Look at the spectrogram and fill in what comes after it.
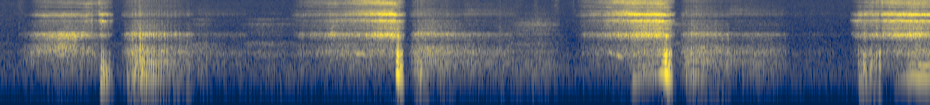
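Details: Bear snoring while asleep in the woods at Chilliwack Lake: rough, breathy snorts and long noisy breaths come in bursts a few seconds apart, with quieter hissing gaps between them.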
